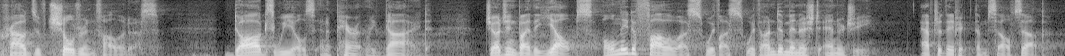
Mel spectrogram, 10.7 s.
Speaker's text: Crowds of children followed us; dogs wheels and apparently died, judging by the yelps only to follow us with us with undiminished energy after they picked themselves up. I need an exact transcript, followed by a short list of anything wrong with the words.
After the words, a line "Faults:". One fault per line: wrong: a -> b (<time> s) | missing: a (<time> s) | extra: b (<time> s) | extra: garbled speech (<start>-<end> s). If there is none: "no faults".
Crowds of children followed us; dogs wheels and apparently died, judging by the yelps only to follow us with us with undiminished energy after they picked themselves up.
Faults:
no faults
